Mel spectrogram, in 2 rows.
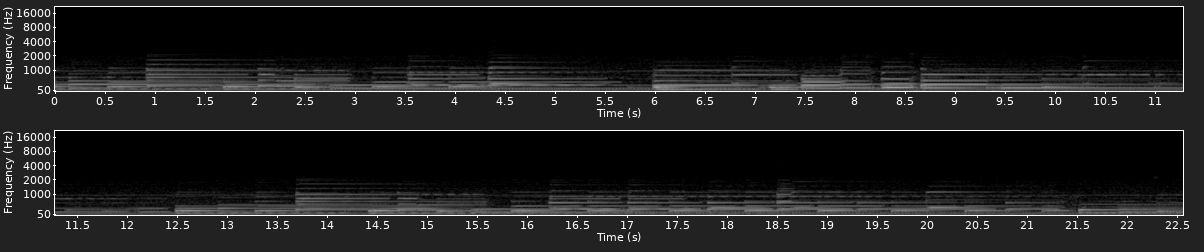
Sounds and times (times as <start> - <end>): Acoustic guitar: 0.0 - 22.5.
